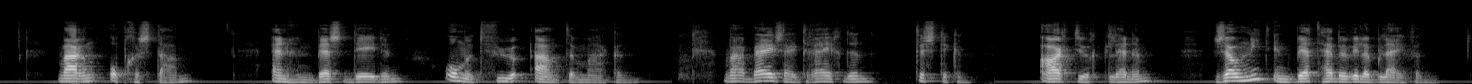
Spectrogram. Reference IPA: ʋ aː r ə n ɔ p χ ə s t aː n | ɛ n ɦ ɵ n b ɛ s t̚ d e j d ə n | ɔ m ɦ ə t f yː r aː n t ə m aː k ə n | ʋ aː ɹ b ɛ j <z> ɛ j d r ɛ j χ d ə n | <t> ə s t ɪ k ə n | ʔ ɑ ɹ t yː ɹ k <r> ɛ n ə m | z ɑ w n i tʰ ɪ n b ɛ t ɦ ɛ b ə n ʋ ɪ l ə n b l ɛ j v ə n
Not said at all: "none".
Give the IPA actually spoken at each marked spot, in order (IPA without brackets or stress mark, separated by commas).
z, t, l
